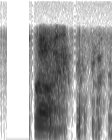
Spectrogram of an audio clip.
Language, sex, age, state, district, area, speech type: Santali, male, 45-60, Jharkhand, East Singhbhum, rural, conversation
